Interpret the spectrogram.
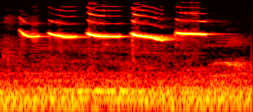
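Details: Flamboyan bird in full lively song, a style meant as a lure for other birds: five clear, loud, drawn-out whistles, each slurring slightly downward, given in quick succession against a low steady hum.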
